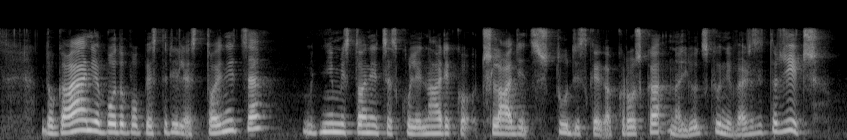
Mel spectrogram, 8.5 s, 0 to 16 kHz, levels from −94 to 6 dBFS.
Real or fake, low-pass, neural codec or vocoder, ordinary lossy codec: real; 7.2 kHz; none; none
